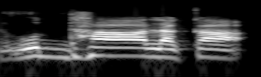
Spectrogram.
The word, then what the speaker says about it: Uddalaka: And then Uddalaka. Mahaprana is there. Uddalaka. Not Uddhalaka. Uddalaka or something as mispronounced, wrongly pronounced.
